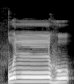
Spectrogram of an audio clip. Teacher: langsung masuk ketika alnya sudah tuntas jangan sampai lidahnya turun KL ketika turun Qul sedangkan hunnya belum dilafalkan jadilah ada bunyi pantulan di sana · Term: lam sukun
